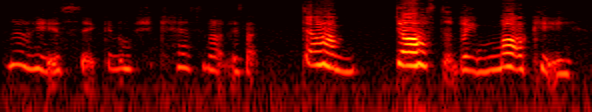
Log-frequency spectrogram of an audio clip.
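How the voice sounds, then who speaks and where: A woman's voice: high-pitched, normal speed, sharp tone, no room sound, pitched above the performer's own voice, poor audio. A woman voicing a bitter, hot-tempered young woman in a visual novel, indignant and sarcastic, with emphatic delivery. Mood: aggrieved.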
